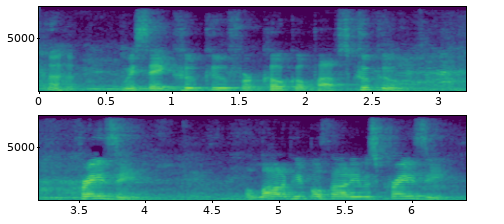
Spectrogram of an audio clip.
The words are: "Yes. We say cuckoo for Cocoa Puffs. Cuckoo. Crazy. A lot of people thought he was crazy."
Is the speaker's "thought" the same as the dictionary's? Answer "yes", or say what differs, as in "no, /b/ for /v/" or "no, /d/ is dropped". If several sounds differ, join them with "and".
yes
